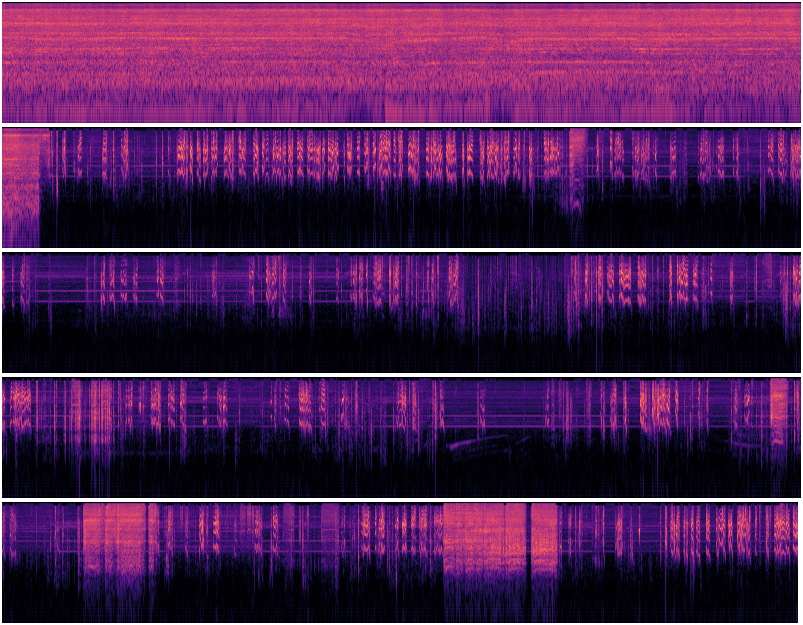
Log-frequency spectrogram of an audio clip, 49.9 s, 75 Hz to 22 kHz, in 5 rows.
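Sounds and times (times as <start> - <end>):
scraping and squeaking on wood: 0.0 - 10.6, 17.0 - 17.3, 36.8 - 47.0.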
